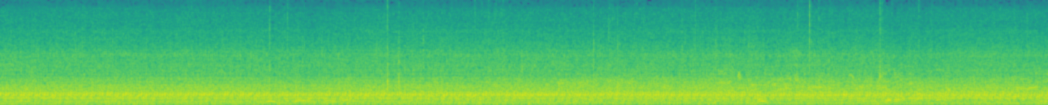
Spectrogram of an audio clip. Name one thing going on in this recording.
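A fire engine's pump engine drones steadily.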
